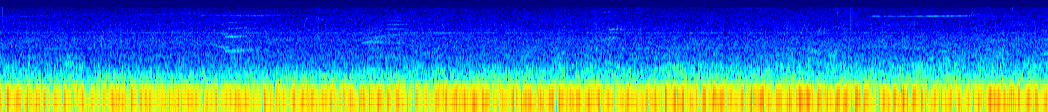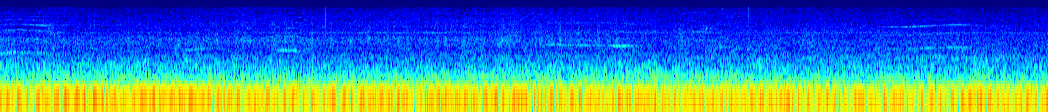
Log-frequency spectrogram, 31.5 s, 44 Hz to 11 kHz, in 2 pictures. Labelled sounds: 3.2	4.1	killer whale, 0.87 to 5.2 kHz
5.4	6.1	killer whale, 1.3 to 5.2 kHz
13.8	14.7	killer whale, 4.7 to 6.1 kHz
15.6	16.6	killer whale, 0.77 to 6.2 kHz
29.0	29.8	killer whale, 1.9 to 3.9 kHz

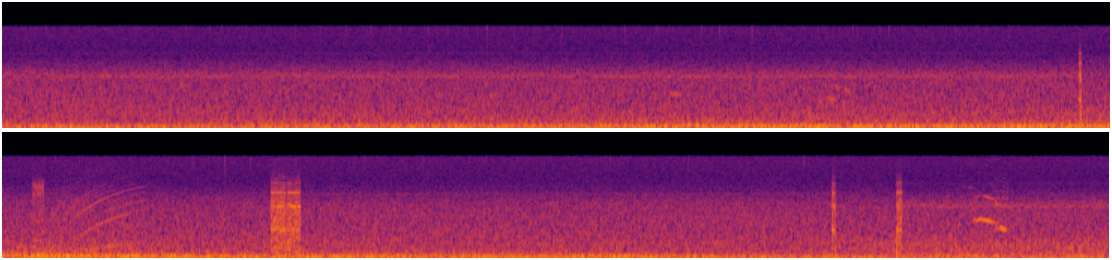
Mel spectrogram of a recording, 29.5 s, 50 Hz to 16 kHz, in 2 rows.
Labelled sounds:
27.4	29.0	killer whale, offshore, 0.61 to 4.6 kHz

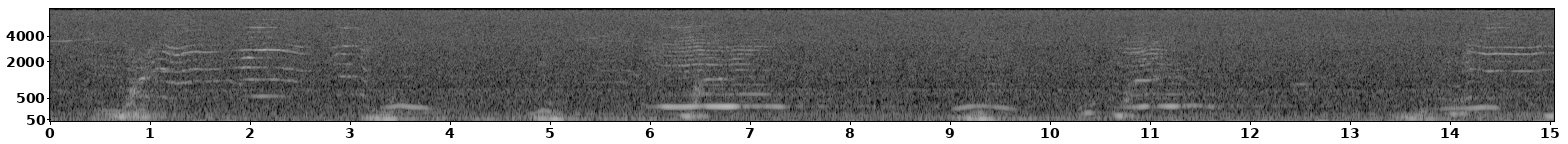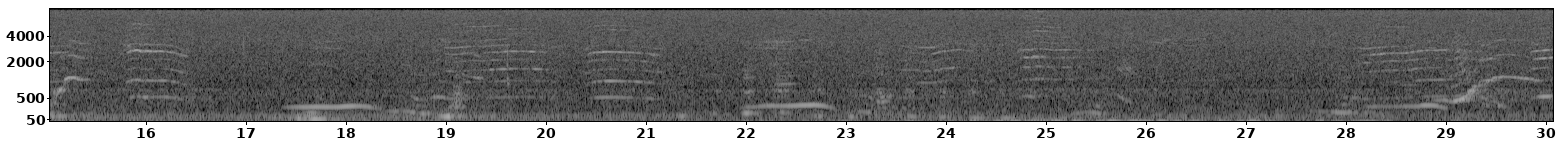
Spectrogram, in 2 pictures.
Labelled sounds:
0.0	3.1	humpback whale, 0.90 to 5.2 kHz
6.1	7.1	humpback whale, 1.1 to 5.3 kHz
10.7	11.2	humpback whale, 0.96 to 2.9 kHz
14.1	16.5	humpback whale, 0.80 to 5.6 kHz
19.0	19.9	humpback whale, 1.1 to 5.3 kHz
20.4	21.0	humpback whale, 0.90 to 5.4 kHz
22.2	22.5	humpback whale, 3.3 to 3.6 kHz
23.7	24.2	humpback whale, 0.96 to 2.9 kHz
24.7	25.3	humpback whale, 1.1 to 2.9 kHz
28.0	30.0	humpback whale, 0.80 to 3.1 kHz

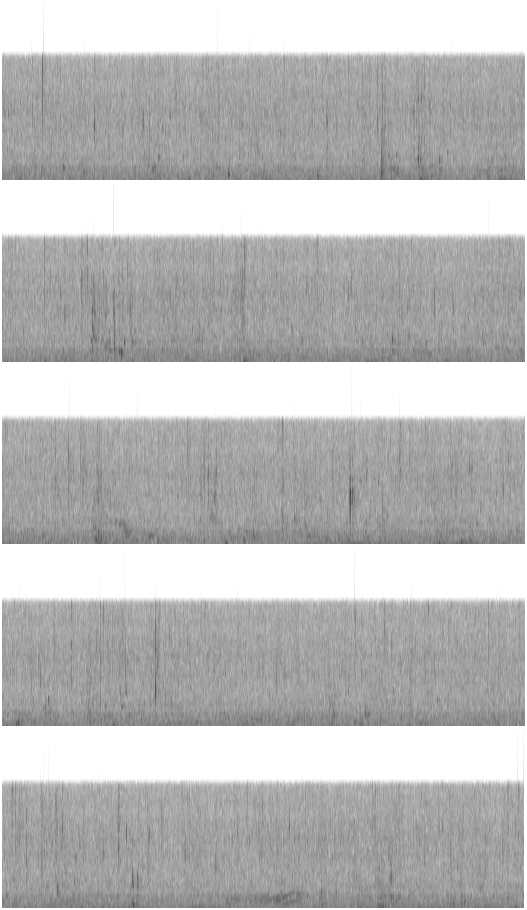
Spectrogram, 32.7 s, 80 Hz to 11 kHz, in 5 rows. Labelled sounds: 29.3	29.9	fish, 0.78 to 1.2 kHz

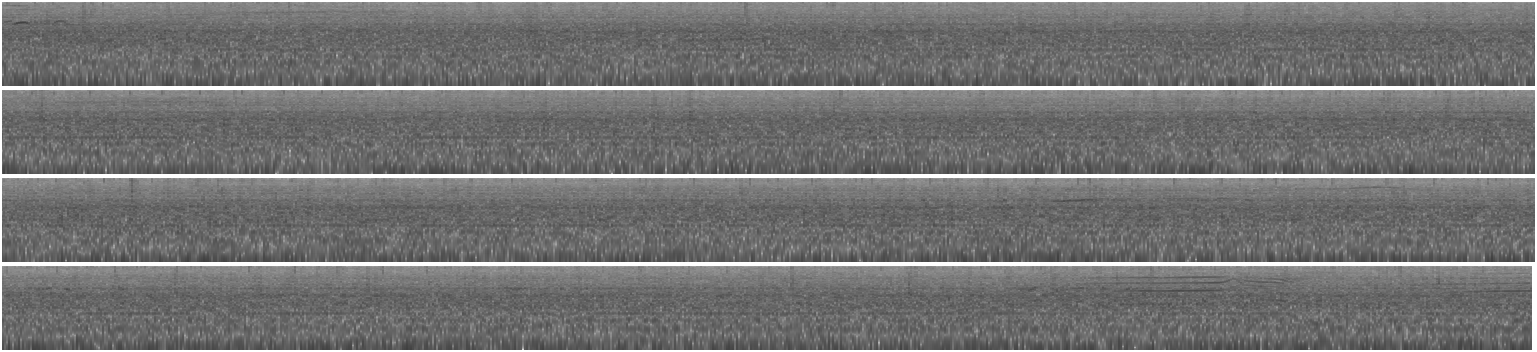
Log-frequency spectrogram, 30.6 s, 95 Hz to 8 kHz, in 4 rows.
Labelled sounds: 28.4	29.1	killer whale, southern resident, 2.1 to 4.4 kHz

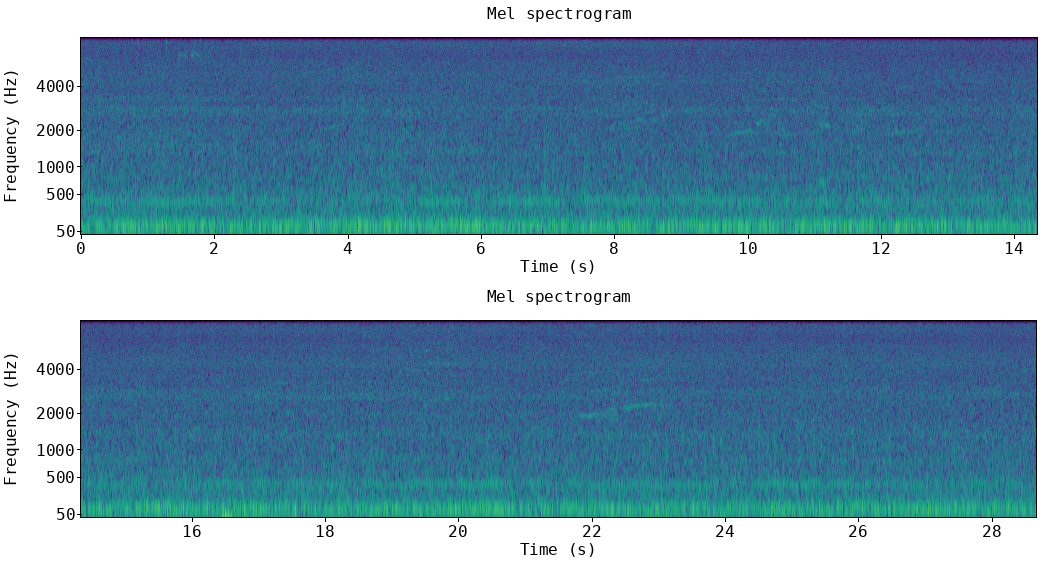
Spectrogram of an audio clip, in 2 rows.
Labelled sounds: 9.8	10.3	killer whale, southern resident, 1.5 to 2.8 kHz
21.8	23.0	killer whale, southern resident, 1.2 to 4.1 kHz

